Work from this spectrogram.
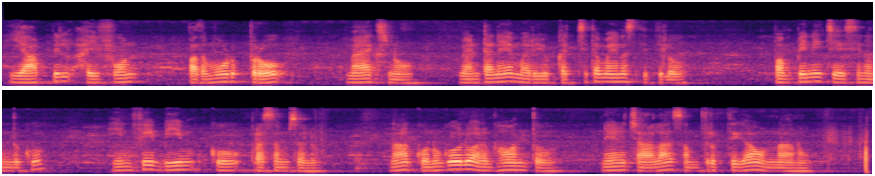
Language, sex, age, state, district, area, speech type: Telugu, male, 18-30, Andhra Pradesh, N T Rama Rao, urban, read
